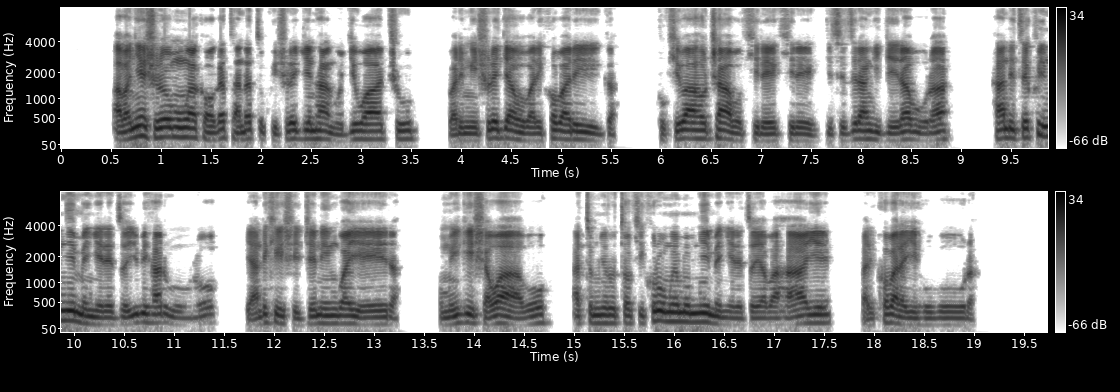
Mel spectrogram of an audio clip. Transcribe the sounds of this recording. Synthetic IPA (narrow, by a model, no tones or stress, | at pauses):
aβaɲe̞ʃuːɾeβo̞mumŋaːkawaɡataːndatukwiːʃuːɾe̞ɾɟiːn̥haːŋɡo̞ɾɟiwaːt͡ʃu | βaɾimŋiːʃuːɾeɟaːβo̞βaɾiko̞βaɾiːɡa | kukiβaho̞t͡ʃaːβo̞kʰiɾe̞kʰiɾe̞ɡ̥isiziɾaːŋɡiɟiɾaβuɾa | haːndit͡se̞kwimɲiːme̞ɲe̞ɾe̞zo̞jiβiɦaɾuɾo̞ | ja̰ːndikiʃid͡ʒe̞niːŋɡwaje̞ːɾa | umŋiːɡiʃawaːβo̞ | atumɲiɾuto̞kikuɾumŋe̞mumɲiːme̞ɲe̞ɾe̞zo̞jaβaɦaje̞ | βa̰ɾikʰo̞βaɾajiɦuɡuːɾa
